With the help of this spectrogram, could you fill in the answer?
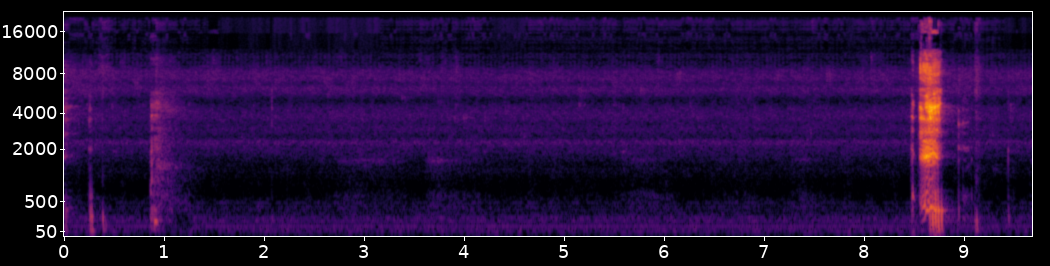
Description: Haven’t had them this bad in a while. Short case from drinking morning coffee too fast on an empty stomach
